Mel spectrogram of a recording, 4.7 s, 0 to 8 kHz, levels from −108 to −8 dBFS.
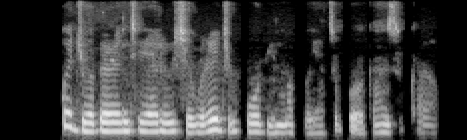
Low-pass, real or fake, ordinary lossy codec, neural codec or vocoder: none; real; none; none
